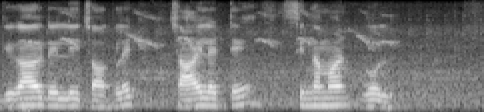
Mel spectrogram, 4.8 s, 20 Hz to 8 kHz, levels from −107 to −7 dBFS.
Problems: background conversations at intervals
